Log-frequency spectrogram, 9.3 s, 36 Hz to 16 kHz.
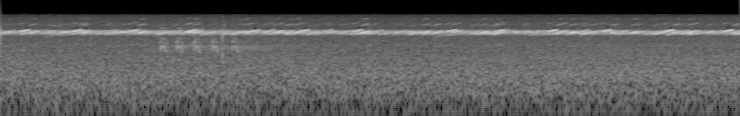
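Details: Many spring peepers calling together at dusk on May 9, 2015, small lake on the former Burwash prison farm, Ontario, Canada, a sign that spring has come: relentless high piping peeps, plus a short burst of lower pulsed notes early on.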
